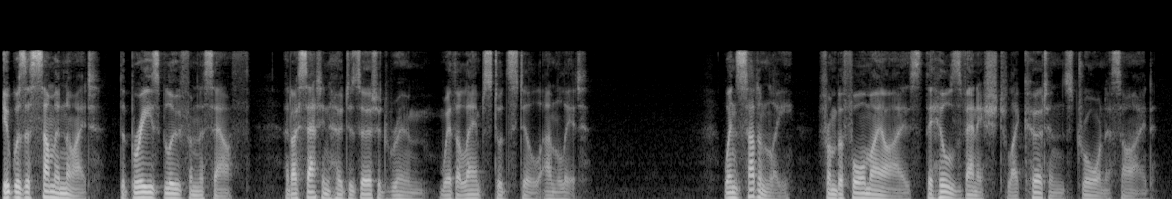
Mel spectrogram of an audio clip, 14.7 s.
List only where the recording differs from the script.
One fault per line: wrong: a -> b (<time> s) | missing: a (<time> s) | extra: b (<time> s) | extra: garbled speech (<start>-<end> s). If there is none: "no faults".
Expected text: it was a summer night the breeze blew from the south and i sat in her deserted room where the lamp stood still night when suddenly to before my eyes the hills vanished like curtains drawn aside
wrong: night -> unlit (6.8 s)
wrong: to -> from (10.2 s)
